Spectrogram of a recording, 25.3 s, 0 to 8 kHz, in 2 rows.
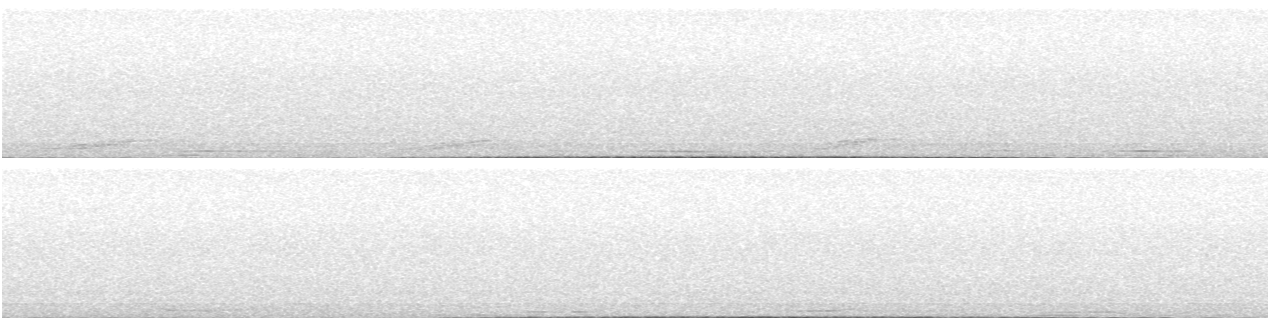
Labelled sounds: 4.6	4.9	humpback whale, 0.80 to 0.96 kHz
8.5	8.8	humpback whale, 0.80 to 1.1 kHz

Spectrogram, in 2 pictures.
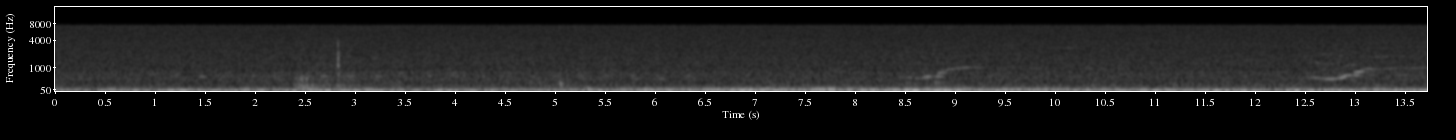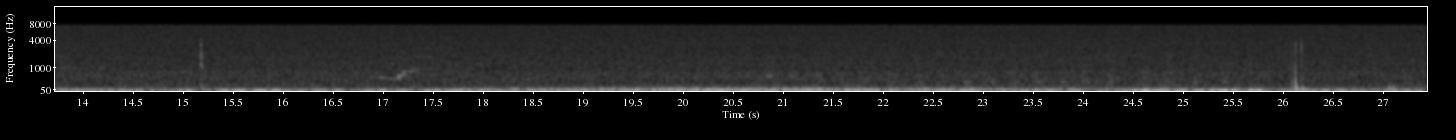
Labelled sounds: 8.9	9.3	humpback whale, 0.80 to 1.1 kHz
14.0	14.3	humpback whale, 0.80 to 0.99 kHz

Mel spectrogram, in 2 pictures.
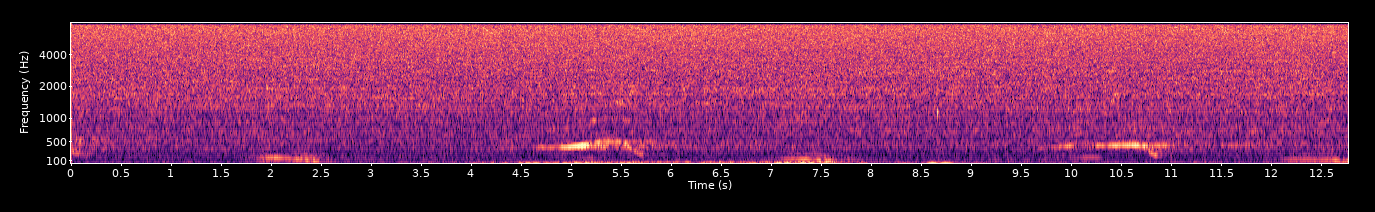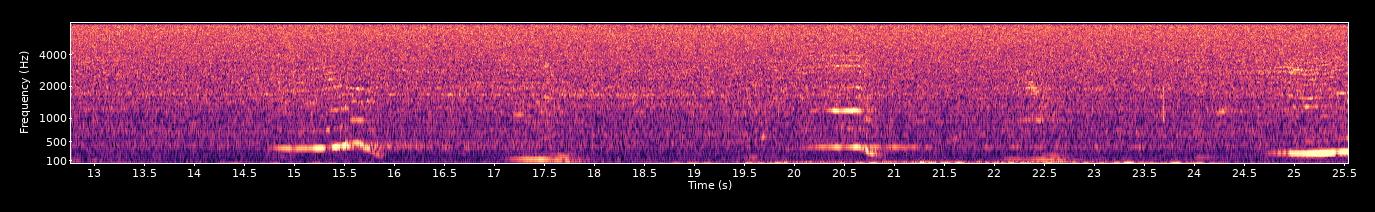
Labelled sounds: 20.3	20.7	humpback whale, 1.1 to 1.2 kHz

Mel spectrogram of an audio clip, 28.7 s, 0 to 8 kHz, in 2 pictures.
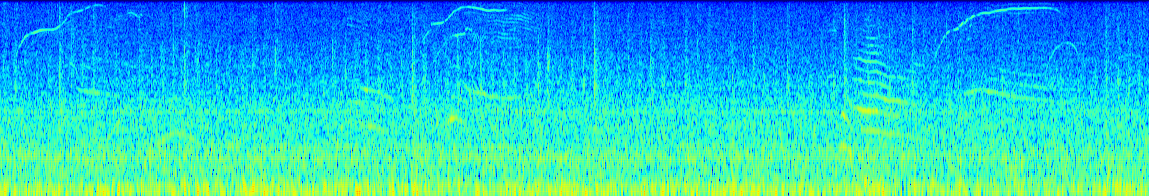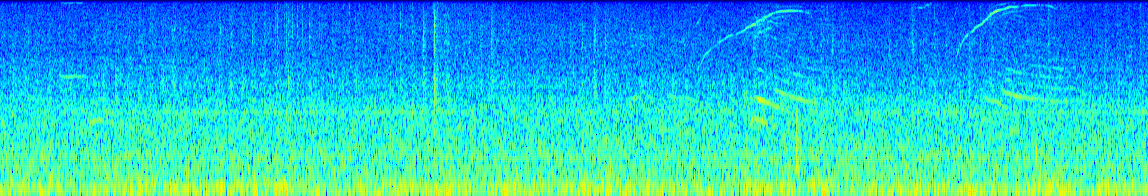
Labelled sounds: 0.0	2.6	killer whale, 0.35 to 8.0 kHz
4.0	5.0	killer whale, Bigg's (transient), 0.53 to 7.7 kHz
5.2	7.3	killer whale, 0.33 to 8.0 kHz
10.1	14.1	killer whale, Bigg's (transient), 0.55 to 8.0 kHz
14.9	16.2	killer whale, Bigg's (transient), 0.74 to 8.0 kHz
22.0	23.3	killer whale, 0.48 to 2.2 kHz
23.0	25.0	killer whale, Bigg's (transient), 0.64 to 7.7 kHz
26.2	28.2	killer whale, Bigg's (transient), 0.63 to 7.8 kHz

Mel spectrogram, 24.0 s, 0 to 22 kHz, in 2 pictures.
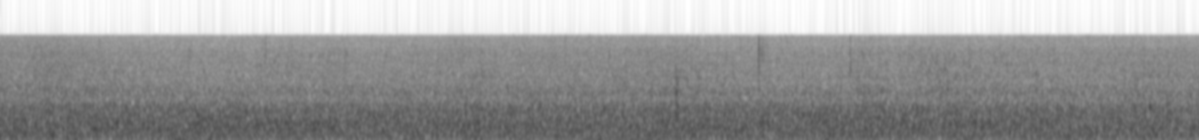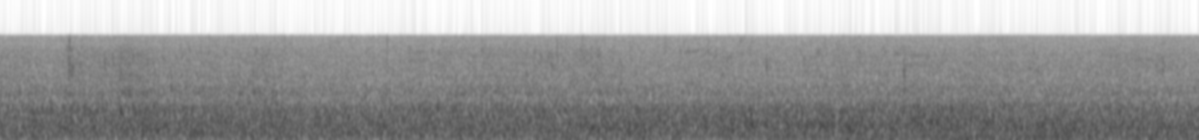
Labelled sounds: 23.3	23.6	Pacific white-sided dolphin, 3.7 to 3.9 kHz

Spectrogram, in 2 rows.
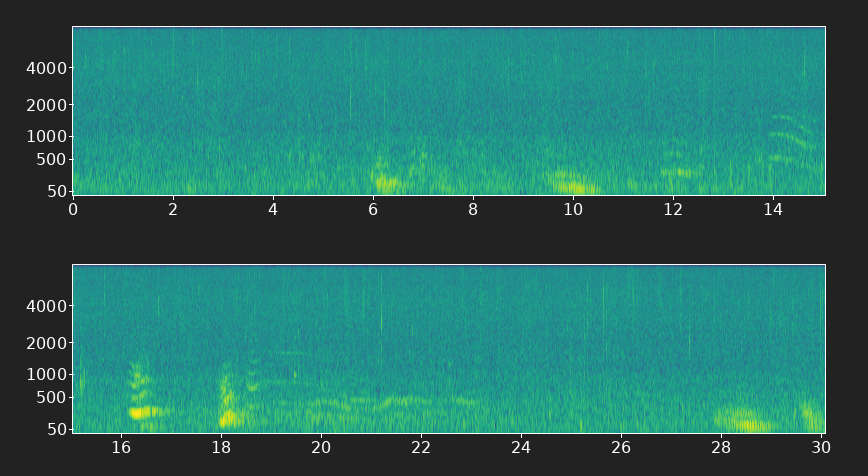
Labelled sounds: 13.9	14.8	humpback whale, 0.78 to 1.3 kHz
16.1	16.6	humpback whale, 0.78 to 1.3 kHz

